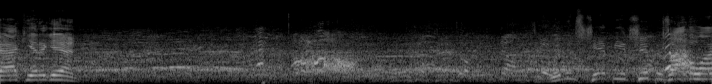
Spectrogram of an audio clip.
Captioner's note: crowd cheering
